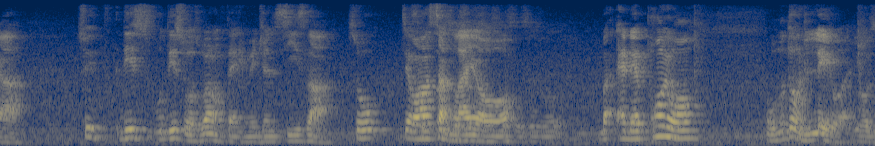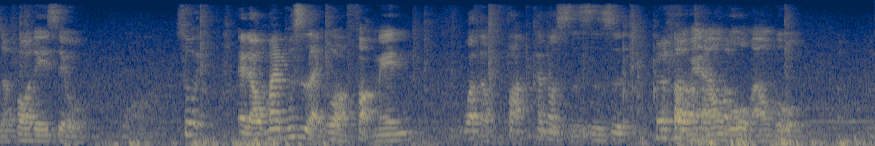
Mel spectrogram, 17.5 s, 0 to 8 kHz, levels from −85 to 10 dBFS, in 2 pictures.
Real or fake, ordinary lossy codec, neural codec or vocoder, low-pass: real; none; none; 7.2 kHz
